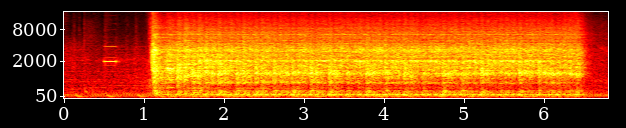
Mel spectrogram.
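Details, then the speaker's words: Nissan G35 drift car after a swap to a refreshed JDM VQ35 engine with new gaskets and seals; the starter had just been plugged in. The fuel pump primes, then the starter cranks steadily for about five seconds without firing. Crank, no start; the crew suspects no spark. "I'm waiting for the fuel pump to stop there it goes try again yeah okay like it's not getting spark"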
